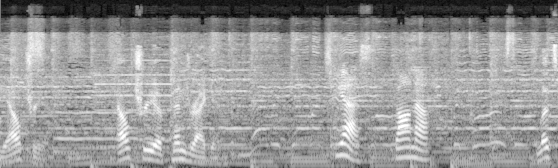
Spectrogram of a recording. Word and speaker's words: Altria: will treasure this name for Japanese people it will be pronounced as artoria but for me it will always be Altria Altria Pendragon yes GH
